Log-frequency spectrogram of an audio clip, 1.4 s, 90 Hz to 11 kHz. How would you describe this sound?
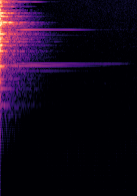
Sword Clash (38)
This sound was recorded with an iPod touch (5th gen)
The sound you hear is actually just a couple of large kitchen spatulas clashing together
clang, clanging, clank, clash, clashing, ding, hit, impact, iPod, knife, metal, metallic, metal-on-metal, ping, ring, ringing, slash, slashing, stainless, steel, strike, struck, sword, swords, ting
